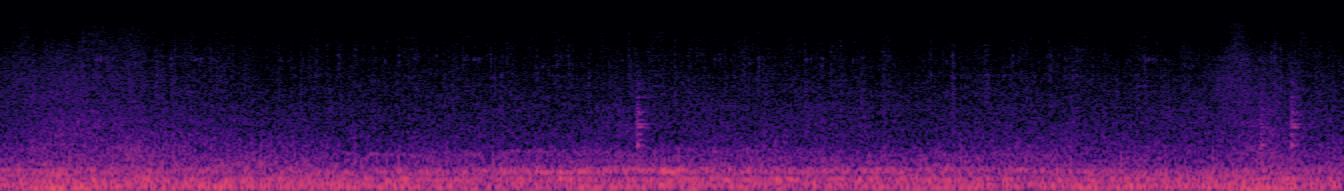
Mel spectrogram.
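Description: Footsteps run across wooden and metal boards.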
